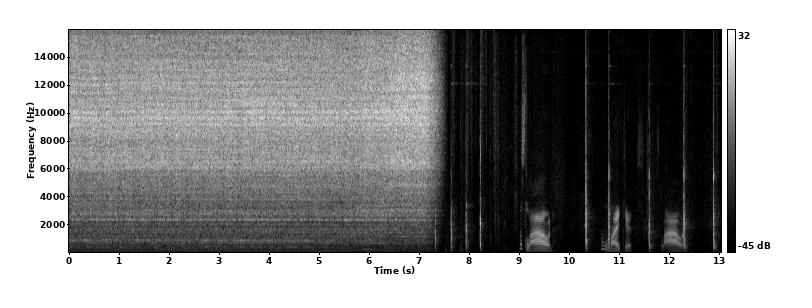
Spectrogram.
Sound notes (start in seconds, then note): 7.3 hammer thunking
